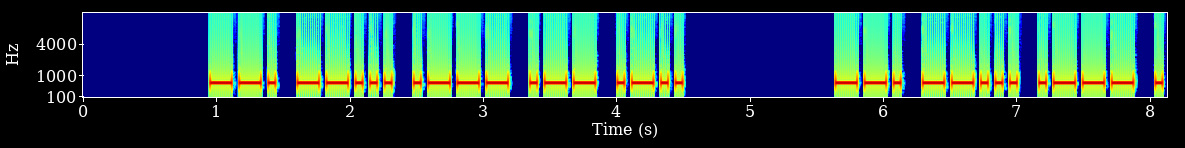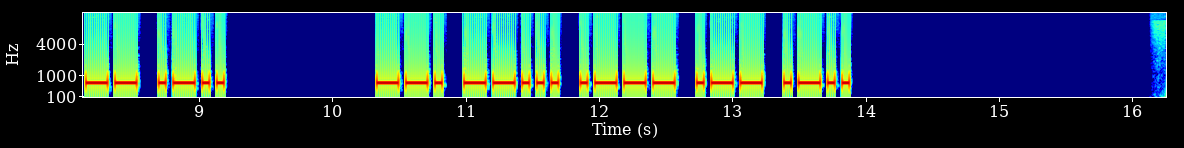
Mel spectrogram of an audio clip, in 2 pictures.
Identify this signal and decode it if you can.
Morse code, heard as a keyed tone, about 23 wpm, 700 Hz. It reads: G7JWL G7JWL G7JWL
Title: DXCC-100 Call Signs - 5 Characters - Repeated 3x - 22wpm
